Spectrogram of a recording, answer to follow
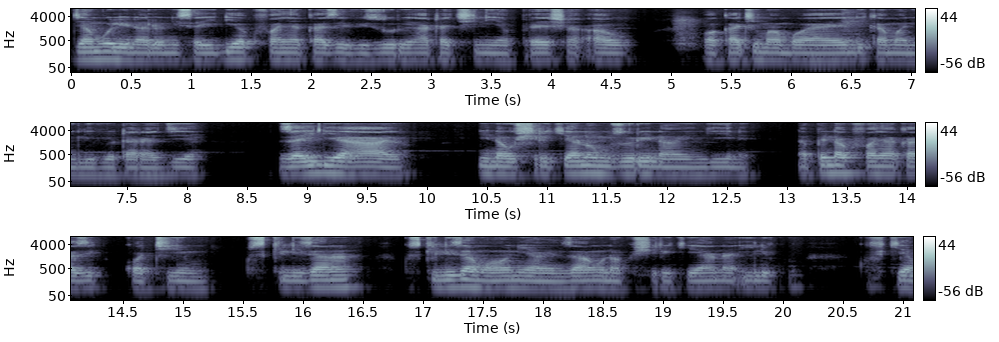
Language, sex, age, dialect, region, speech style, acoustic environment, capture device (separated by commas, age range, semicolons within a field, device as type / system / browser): Swahili, male, 18-24, Kenya - Nairobi Sheng-influenced, Kenya, relaxed, silence, mobile / Linux / Chrome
